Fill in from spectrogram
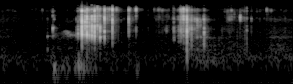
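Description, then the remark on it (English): A crisp crunch of biting into food, two brittle bursts of crackling about a second apart, with no talking. “Okay, probably you heard that crunch.”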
